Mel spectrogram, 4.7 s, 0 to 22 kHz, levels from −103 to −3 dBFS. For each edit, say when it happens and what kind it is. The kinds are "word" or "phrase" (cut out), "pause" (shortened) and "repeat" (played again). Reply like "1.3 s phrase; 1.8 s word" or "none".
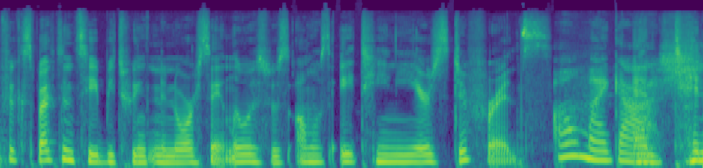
1.0 s word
